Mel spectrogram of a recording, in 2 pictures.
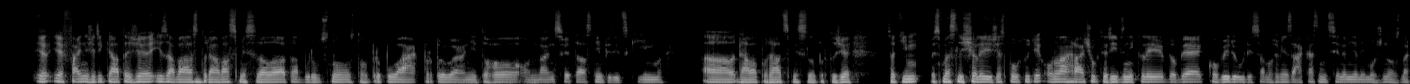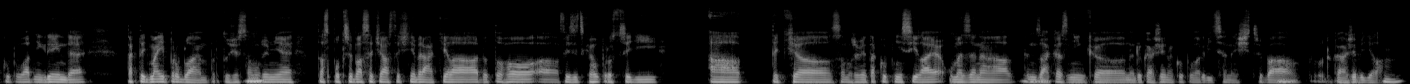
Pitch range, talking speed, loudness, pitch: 110-120 Hz, 170 wpm, -30 LUFS, 115 Hz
